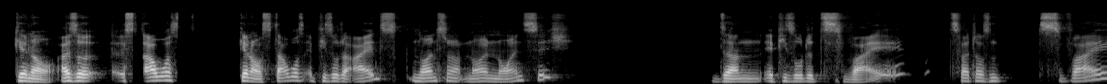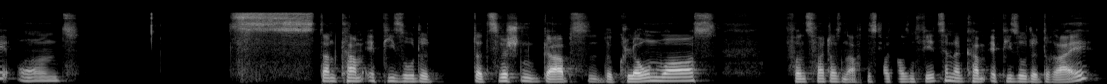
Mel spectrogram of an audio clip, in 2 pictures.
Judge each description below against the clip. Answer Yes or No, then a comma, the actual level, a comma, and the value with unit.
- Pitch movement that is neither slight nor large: Yes, average, 3.3 semitones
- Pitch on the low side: No, medium, 145 Hz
